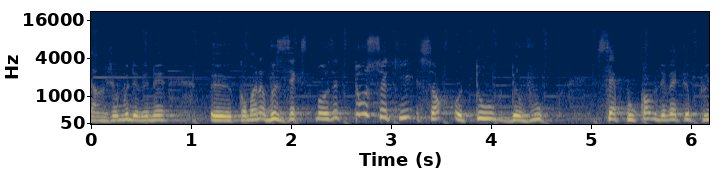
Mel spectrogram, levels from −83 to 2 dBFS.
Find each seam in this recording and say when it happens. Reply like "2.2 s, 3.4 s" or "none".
none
